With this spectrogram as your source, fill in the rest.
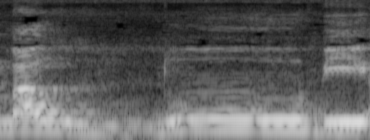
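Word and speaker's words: المغضوب: membunyikannyairil magbi magubi nah jangan sampai kita terputus di situ tetaplah meng mengalir ya tetaplah mengalir dan tidak berhenti magdu tidak berhenti magdu tapi tetaplah dialirkan ghairil magdubi alaihim magdubiaiim kemudian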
